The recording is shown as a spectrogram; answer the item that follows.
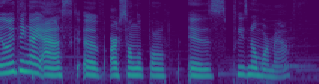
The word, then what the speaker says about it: Arsène Lupin: no one in the game can pronounce his name correctly. Arsène. Arsène Lupin?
